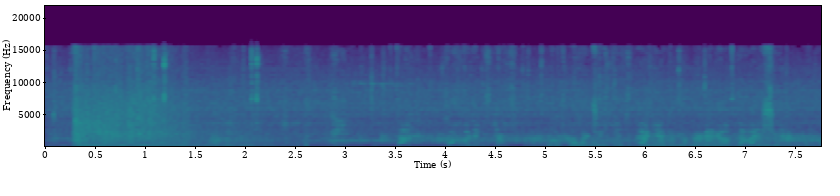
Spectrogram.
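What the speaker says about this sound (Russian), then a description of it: "Давай посмотрим хоть на взрыв-то." An explosion in the World War II shooter Call of Duty 2 bursts out loudly near the start, then gives way to a continuing rumble of battle noise beneath excited talk.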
